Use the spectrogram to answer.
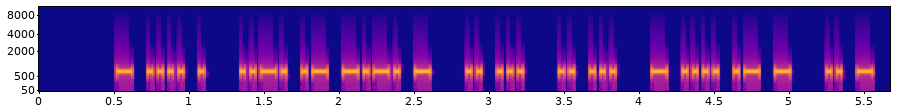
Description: Morse code, heard as a keyed tone, about 34 wpm, 700 Hz. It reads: THE FACT IS IS THAT IT
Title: Sentences from Top 1600 Words 35wpm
